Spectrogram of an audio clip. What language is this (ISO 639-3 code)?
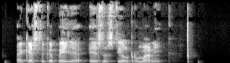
cat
